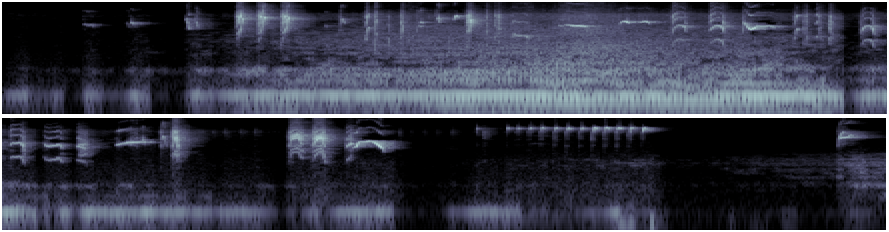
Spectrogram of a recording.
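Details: Captive konin sunbird on a track meant to bring the bird into full song: rapid high chirps, sharp ticks and a fast trilled run near the end, with a burst of broad rushing noise and low hum early on.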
